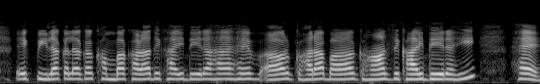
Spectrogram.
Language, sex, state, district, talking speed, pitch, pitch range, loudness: Hindi, female, Bihar, Kishanganj, 190 wpm, 250 Hz, 240-255 Hz, -18 LUFS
